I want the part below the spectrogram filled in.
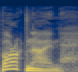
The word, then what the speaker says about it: Borgnine: Ernest Borgine, Borgine, ich weiß nicht, wie er ausgesprochen wird. Wenn du den googelst, dann den, den kennst du, glaube ich. Ernest Borgnine. Borgnine. Ja. Wird er, wird er so ja. gesprochen? Ja, ja.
